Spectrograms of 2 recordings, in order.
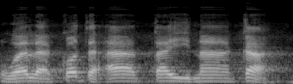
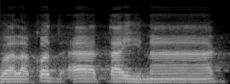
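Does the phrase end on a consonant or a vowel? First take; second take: vowel; consonant. First: The final syllable keeps its short vowel. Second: The final vowel is dropped, ending on k. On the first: The reader is about to continue to the next phrase. The speaker calls it right. "yang saya talkinkan walaqad atainaka" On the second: The reader is stopping at this point. The speaker calls it wrong. "bukan walaqad atainak"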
